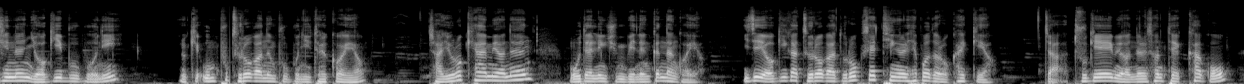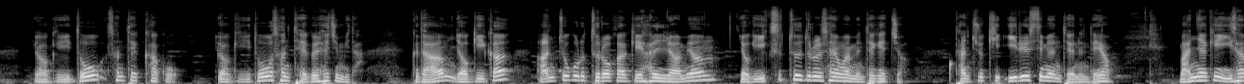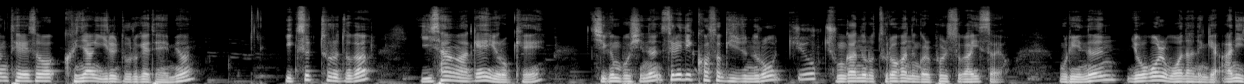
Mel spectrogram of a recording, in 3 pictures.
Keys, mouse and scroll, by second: 3.8-6.9 middle drag, 7.2 click, 10.4 click, 11.4 shift+click, 12.3 middle click, 12.9 shift+click, 13.3 shift+click, 13.8 middle click, 14.6 shift+click, 15.0 shift+click, 15.7 middle click, 16.3 s, 16.7 scroll up 1, 23.4 middle click, 23.9-25.6 scroll down 1, 25.6 e, 28.7-29.4 middle drag, 30.5 middle drag, 31.3 middle drag, 31.9 middle click, 32.9-35.2 middle drag, 36.2 ctrl+z, 36.8-37.2 middle drag.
